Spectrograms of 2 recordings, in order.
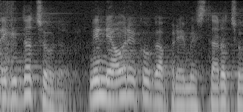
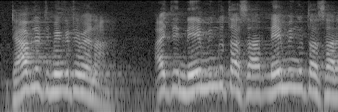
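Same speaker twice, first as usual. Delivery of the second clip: eager volunteering; 6 semitones higher than usual. Acted.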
